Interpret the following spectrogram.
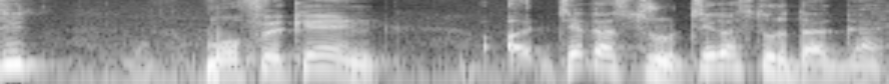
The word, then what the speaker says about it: Mofokeng: Mofokeng, how do you pronounce it? Mofokeng.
